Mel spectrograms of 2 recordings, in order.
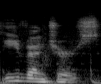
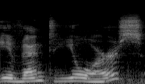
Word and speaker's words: eVentures: Yes, eVentures is the pronunciation for what looks like Event Yours.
